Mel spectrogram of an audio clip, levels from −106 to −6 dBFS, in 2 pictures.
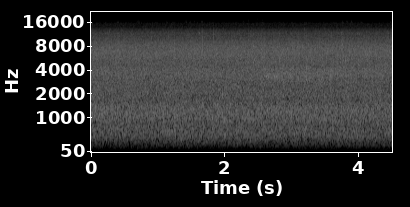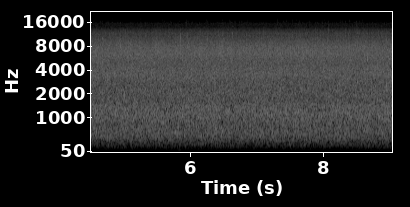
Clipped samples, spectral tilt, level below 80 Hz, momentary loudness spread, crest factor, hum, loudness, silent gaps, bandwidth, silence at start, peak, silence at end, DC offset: under 0.1%; 4.5 dB/octave; under -90 dBFS; 1 LU; 18 dB; none; -51 LUFS; none; 17 kHz; 0 s; -36 dBFS; 0 s; under 0.1%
